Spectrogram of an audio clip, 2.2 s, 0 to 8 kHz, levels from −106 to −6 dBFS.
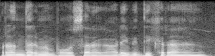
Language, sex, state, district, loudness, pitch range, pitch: Hindi, male, Jharkhand, Ranchi, -17 LUFS, 100-110 Hz, 105 Hz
